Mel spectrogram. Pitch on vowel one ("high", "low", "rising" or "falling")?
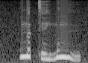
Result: high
